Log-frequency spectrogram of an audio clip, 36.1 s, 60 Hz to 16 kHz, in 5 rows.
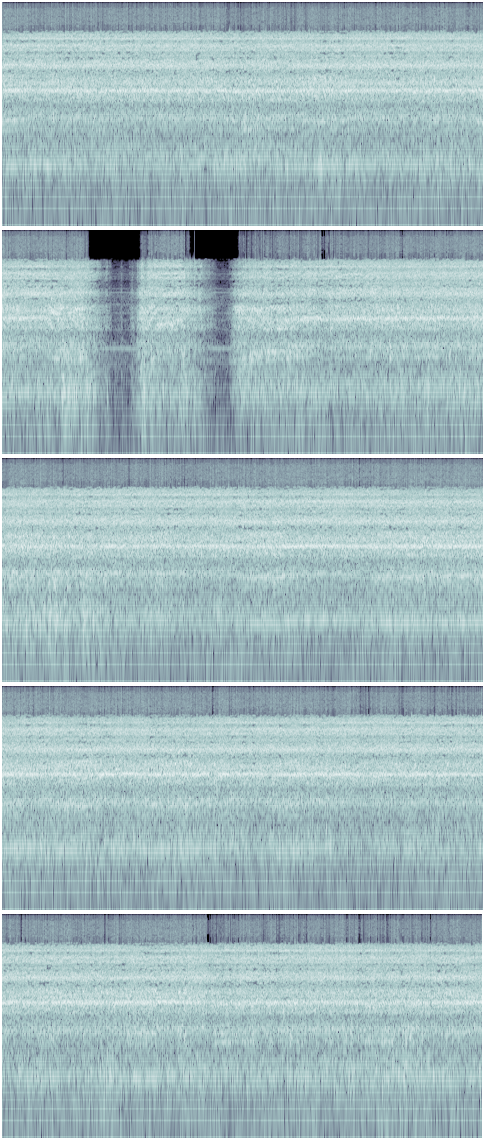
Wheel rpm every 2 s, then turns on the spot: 230, 230, 230, 220, 90, 140, 230, 240, 230, 220, 220, 220, 230, 230, 230, 220, 230, 220.
none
